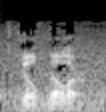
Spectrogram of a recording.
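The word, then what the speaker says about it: Bill Mueller: But it's spelled McGahee. It's kind of like Bill Miller.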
